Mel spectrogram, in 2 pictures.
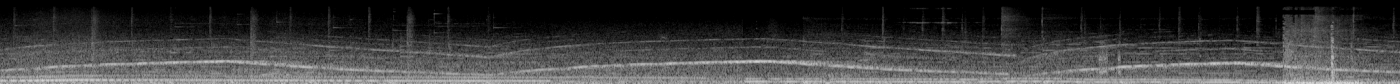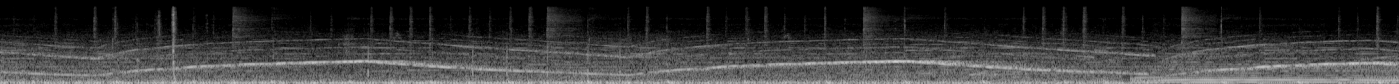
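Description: A police siren wails, rising and falling in slow, steady sweeps.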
